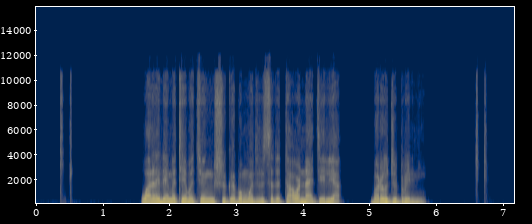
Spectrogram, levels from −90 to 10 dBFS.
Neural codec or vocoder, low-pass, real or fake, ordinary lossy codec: codec, 16 kHz in and 24 kHz out, 0.9 kbps, LongCat-Audio-Codec, fine tuned four codebook decoder; 10.8 kHz; fake; Opus, 32 kbps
